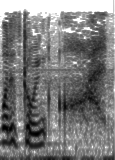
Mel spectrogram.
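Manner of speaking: soft, whispered bafflement; bewildered whisper. Real, not acted. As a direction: drop to a stunned whisper. Baffled by generosity.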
